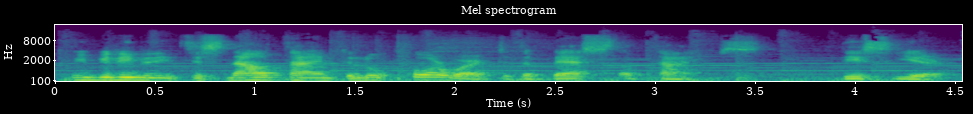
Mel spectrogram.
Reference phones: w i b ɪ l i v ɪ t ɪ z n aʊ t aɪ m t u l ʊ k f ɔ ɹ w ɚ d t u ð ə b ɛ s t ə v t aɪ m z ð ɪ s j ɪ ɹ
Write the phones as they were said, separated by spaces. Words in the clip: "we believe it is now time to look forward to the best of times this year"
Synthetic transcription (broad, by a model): w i b ɪ l i v ɪ t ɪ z n aʊ t aɪ m t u l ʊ k f ɔ ɹ w ɚ d t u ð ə b ɛ s t ə v t aɪ m s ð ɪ s j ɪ ɹ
